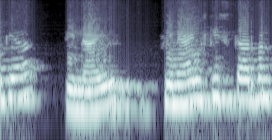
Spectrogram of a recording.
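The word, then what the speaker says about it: phenyl: फिनाइल। क्या नाम हो जाता है? बोलो, फिनाइल। अब फिनाइल की स्पेलिंग बोलो कैसे होती है? पी से शुरुआत होती है फिनाइल की, और इसका नाम क्या है?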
